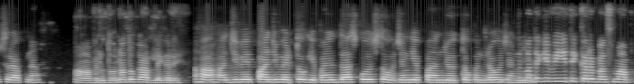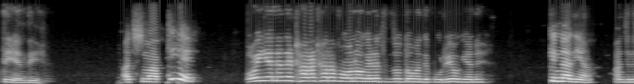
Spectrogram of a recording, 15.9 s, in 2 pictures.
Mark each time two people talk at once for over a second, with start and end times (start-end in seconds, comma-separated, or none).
none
